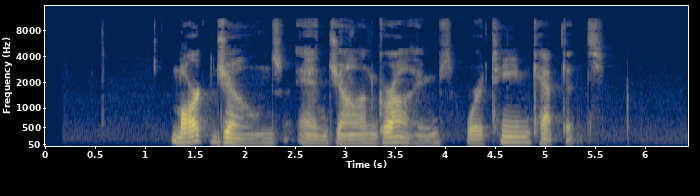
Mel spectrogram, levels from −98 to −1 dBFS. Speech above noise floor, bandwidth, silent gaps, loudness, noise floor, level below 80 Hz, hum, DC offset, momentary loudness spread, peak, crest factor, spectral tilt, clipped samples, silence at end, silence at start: 44 dB; 11.5 kHz; none; -28 LUFS; -72 dBFS; -74 dBFS; none; under 0.1%; 19 LU; -6 dBFS; 24 dB; -4.5 dB/octave; under 0.1%; 0.9 s; 1.25 s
